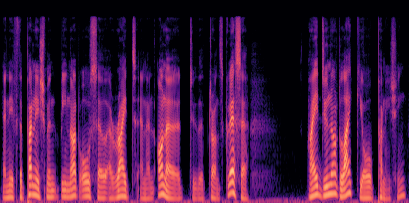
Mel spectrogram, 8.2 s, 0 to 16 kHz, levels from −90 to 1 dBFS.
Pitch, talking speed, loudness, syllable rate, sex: 115 Hz, 155 wpm, -21 LUFS, 4.5 syllables/s, male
